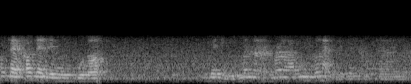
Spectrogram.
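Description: A speech clip with two brief, smeared dropouts, at 0.95 to 1.00 s and 2.61 to 2.64 s. This is VoIP packet loss concealed by the speech codec: the decoder extrapolated over a 20 ms gap, consistent with one lost frame each time, through the telephone-band Speex stream.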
